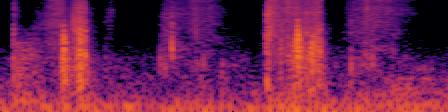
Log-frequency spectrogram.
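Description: Faint rustling of a book's paper pages being handled: four or five short, hissy brushes spread over the two seconds.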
